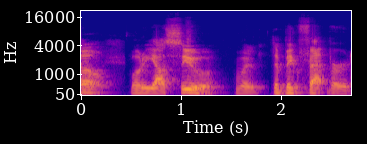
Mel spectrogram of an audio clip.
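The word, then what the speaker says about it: Motoyasu: Moriyasa. Yeah, Moriyasu. There's a U at the end. Oh. Moriyasu, with the big fat bird, as he would call her.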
